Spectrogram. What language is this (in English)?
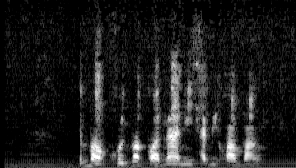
Thai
